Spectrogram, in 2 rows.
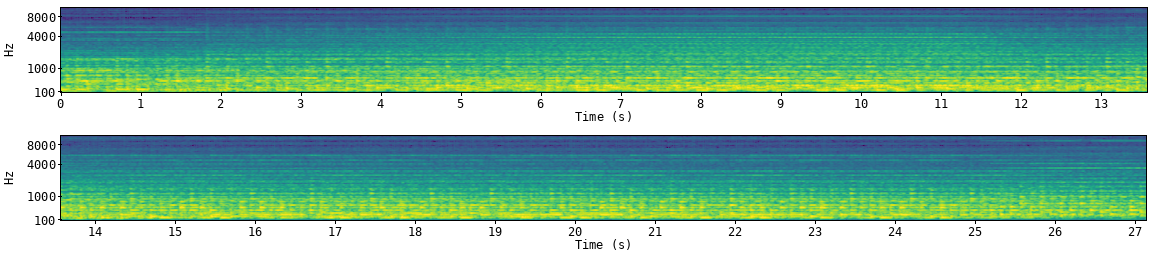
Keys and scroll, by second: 9.3 ctrl+z, 14.8 x, 22.3 space.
